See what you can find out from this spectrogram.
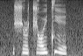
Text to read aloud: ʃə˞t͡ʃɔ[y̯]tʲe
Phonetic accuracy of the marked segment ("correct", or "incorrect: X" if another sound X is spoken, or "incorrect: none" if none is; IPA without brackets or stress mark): correct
